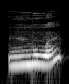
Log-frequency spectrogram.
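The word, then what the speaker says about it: moins: to say less it's mu in French so no discussion about the S here don't pronounce it okay mu du and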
